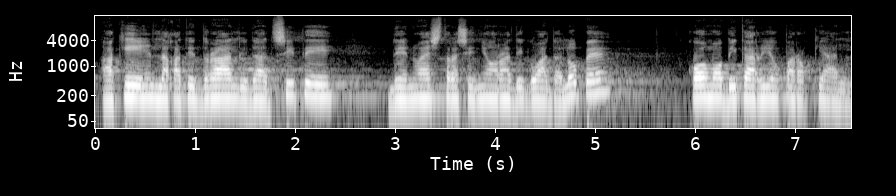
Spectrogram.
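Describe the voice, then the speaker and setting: Filipino-accented man, priest, high voice, halting non-native Spanish, long church reverb. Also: a little mellow. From Philippines. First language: not Spanish. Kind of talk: homily delivered in learner's Spanish. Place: cathedral.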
